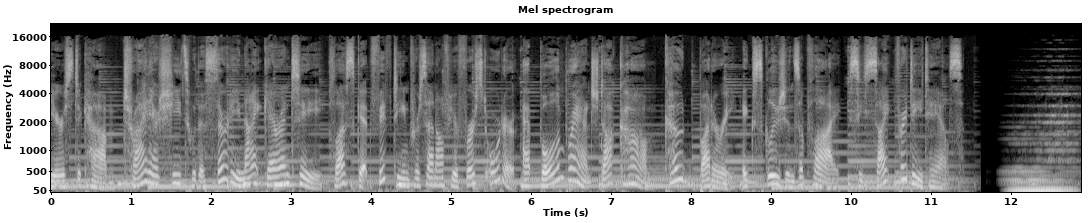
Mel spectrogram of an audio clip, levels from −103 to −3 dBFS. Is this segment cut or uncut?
cut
